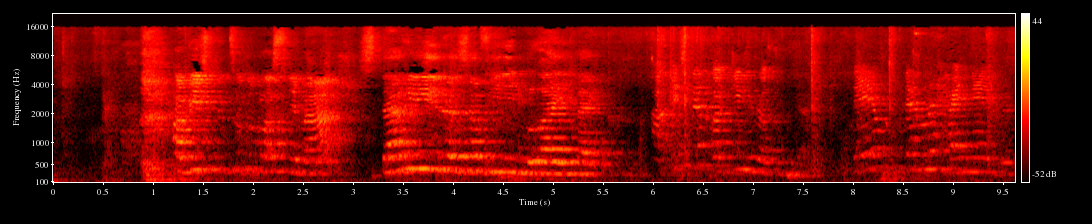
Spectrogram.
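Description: A child speaks loudly and clearly on a stage in a large echoing room.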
